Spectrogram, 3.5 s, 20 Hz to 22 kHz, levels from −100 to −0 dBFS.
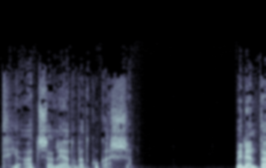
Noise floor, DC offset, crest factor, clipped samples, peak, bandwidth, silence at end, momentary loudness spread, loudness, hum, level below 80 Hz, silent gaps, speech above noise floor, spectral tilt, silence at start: -87 dBFS; under 0.1%; 22 dB; under 0.1%; -2 dBFS; 14 kHz; 0 s; 12 LU; -23 LUFS; none; -44 dBFS; none; 65 dB; -3.5 dB/octave; 0 s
